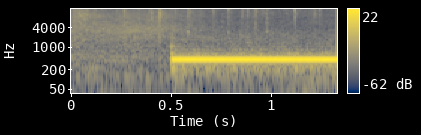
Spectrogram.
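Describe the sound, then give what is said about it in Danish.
After a brief quiet moment, a loud, steady telephone ringing tone switches on abruptly and holds unbroken to the end, heard while placing a phone call to wish someone a merry Christmas. “Uanset hvad, nu lader jeg gribe telefonen og så ringe til”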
